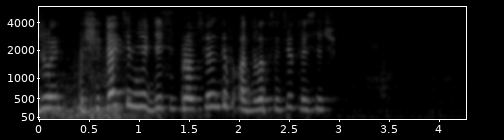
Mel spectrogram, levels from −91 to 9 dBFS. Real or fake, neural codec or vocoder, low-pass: fake; codec, 16 kHz in and 24 kHz out, 1.1 kbps, FireRedTTS-2 codec; 5.4 kHz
